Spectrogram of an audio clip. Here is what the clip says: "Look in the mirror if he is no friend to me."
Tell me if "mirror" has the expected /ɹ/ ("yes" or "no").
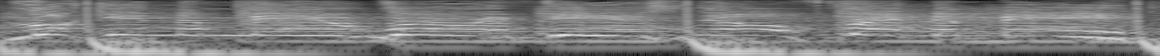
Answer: no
